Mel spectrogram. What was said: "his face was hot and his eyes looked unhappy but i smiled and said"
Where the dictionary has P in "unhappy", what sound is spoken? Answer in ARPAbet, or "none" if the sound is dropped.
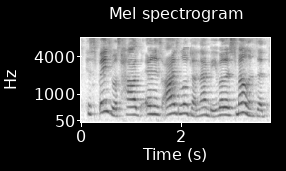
B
